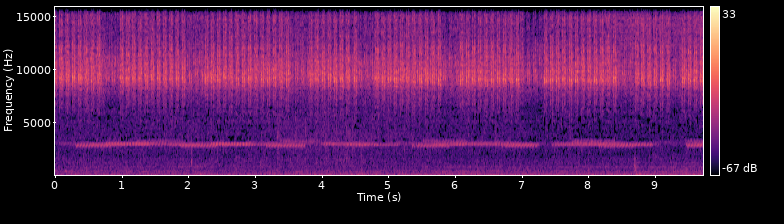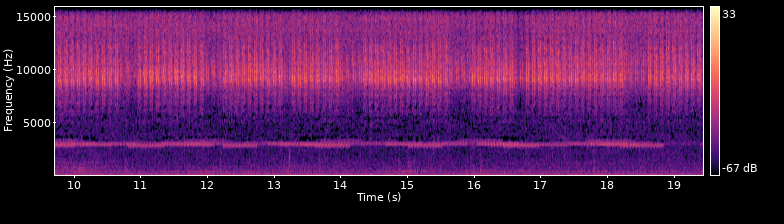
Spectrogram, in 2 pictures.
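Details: Crickets chirping on an evening: a continuous shrill high whine plus a lower trill repeating in regular bursts roughly every second, with a little low background rumble.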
